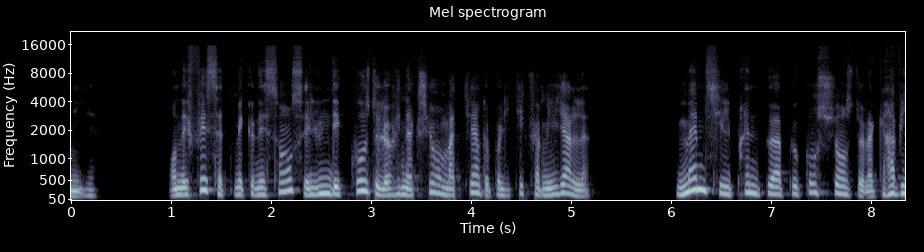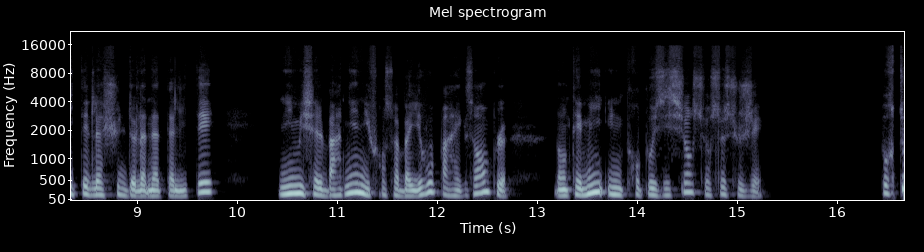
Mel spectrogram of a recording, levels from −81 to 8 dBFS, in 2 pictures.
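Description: From 2.97 to 5.27 s there is a call bitrate drop: the encoder falls back to a much lower rate, consistent with roughly 32 down to 10 kbps. Audio bandwidth narrows from 20 kHz to 8 kHz, giving a muffled, coarse sound that persists about 1.9 s at its worst.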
